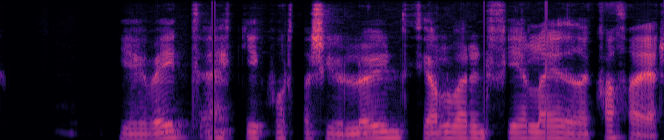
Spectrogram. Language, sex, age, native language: Icelandic, male, 30-39, Icelandic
